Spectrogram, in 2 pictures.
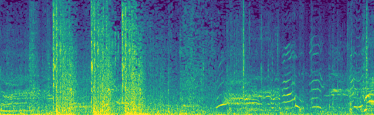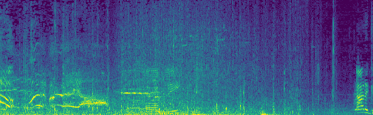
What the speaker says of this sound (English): Come on, Eve, fire the gun.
